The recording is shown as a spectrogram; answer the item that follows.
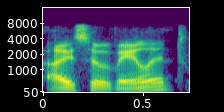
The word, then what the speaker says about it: Isovalent: Yeah, and Vusa has a question here, what is the correct way to pronounce Isovalent? You'll notice I pronounce it Isovalent like isovalent bond in chemistry.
